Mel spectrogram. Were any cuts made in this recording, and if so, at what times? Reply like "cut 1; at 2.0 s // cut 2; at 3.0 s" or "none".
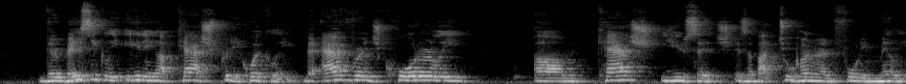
none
